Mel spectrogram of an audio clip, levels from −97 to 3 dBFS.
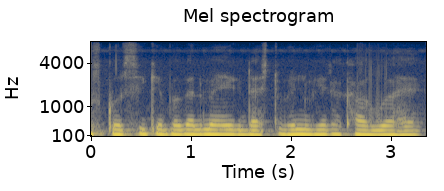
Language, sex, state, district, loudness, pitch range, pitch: Hindi, male, Jharkhand, Deoghar, -13 LUFS, 135-145 Hz, 140 Hz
